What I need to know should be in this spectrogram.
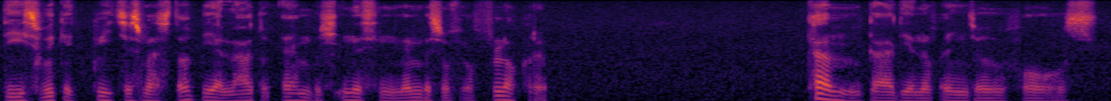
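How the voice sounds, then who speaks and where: A man's voice: deep voice, steady tone, a little slow, slightly rough, exaggerated voice. A man reading a wise older male celestial guardian mentor in a solemn, formal way. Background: game music.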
